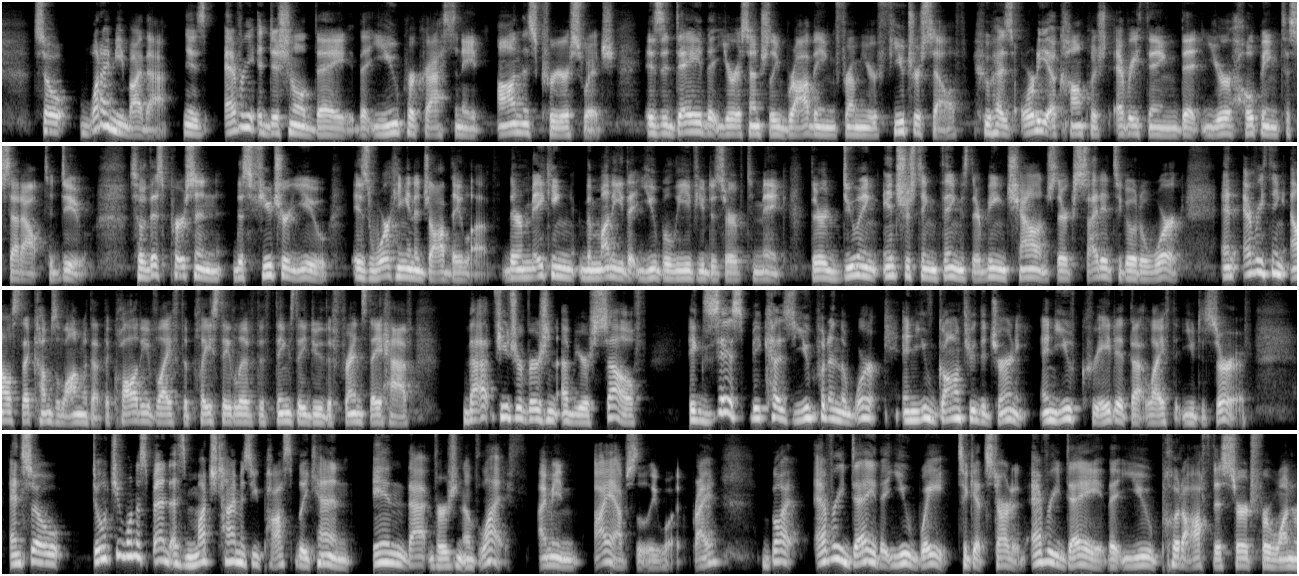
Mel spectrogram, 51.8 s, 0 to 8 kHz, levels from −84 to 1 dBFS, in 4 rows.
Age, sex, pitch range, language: 20-39, male, 115-150 Hz, English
